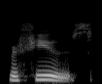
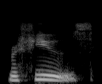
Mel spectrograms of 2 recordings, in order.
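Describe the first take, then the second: Both takes have the same delivery.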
